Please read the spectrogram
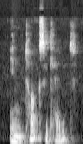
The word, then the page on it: intoxicate: British English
